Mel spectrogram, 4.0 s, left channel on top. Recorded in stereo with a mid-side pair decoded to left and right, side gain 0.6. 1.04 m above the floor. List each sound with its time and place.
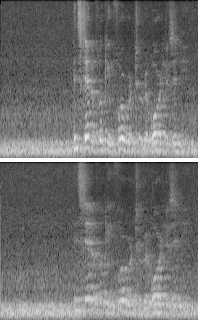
1.5 s a man speaking: 55° left, 3 m; by 3.8 s 20° left, 4 m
